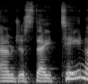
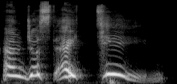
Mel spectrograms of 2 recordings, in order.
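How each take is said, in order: First: Said in the usual way. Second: High, loud, drawn-out "eighteen"; mock scammer. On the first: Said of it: "And in response to". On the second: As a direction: plead youth mockingly, stretched right up. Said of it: "he said".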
